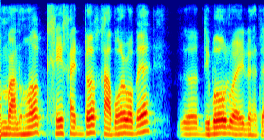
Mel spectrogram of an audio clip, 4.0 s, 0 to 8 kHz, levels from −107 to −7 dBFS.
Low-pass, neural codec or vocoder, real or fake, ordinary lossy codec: 7.2 kHz; codec, 24 kHz, 3 kbps, HILCodec; fake; none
